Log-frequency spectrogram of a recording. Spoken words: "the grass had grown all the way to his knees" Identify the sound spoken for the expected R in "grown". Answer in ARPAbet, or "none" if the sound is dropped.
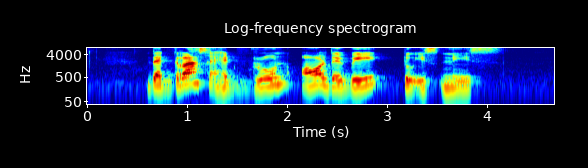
R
